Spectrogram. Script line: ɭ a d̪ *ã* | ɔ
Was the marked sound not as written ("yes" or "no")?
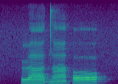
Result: no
